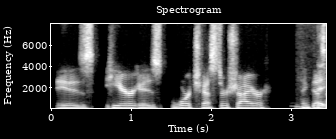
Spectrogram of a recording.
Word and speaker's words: Worcestershire: It's spelled Worcestershire. That's how it looks. This has been a topic of hot debate amongst the podcasters here. I say it like that. I say Worcestershire, but there was hot debate. Let's put it that way. Some people actually say Worcester sauce.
